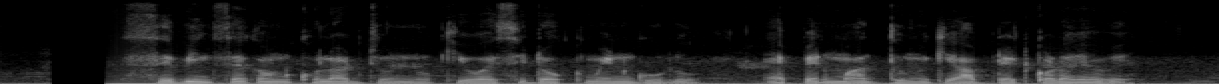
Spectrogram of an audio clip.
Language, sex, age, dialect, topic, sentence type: Bengali, male, 18-24, Standard Colloquial, banking, question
